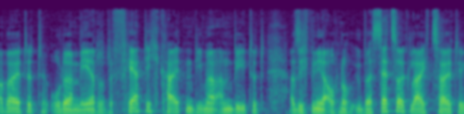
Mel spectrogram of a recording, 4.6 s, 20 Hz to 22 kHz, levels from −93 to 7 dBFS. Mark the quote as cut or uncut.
uncut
